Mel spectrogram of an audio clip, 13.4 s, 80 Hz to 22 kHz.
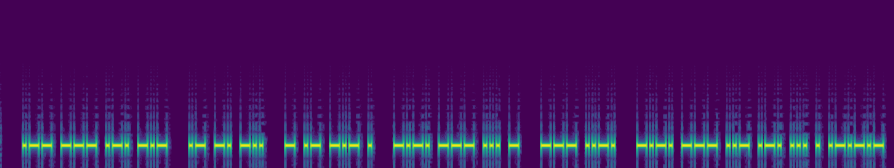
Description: Morse code, heard as a keyed tone, about 24 wpm, 610 Hz. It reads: WORK AND TAKE COST OF COURSE.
